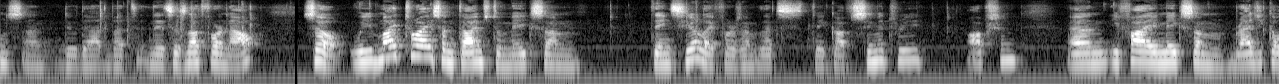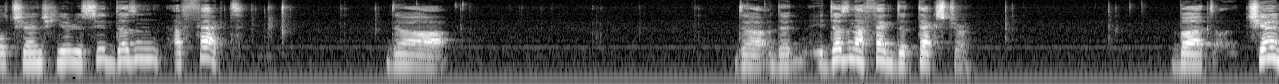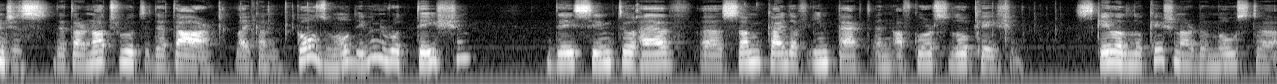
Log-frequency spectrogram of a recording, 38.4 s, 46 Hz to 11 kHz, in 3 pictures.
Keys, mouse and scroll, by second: 1.8 a, 2.0 alt+q, 2.3 alt+q, 2.4 alt+q, 3.5 Tab, 3.5 click, 4.2 click, 4.5-5.1 scroll down 2, 5.3 g, 8.0 click, 9.3 g, 11.8 middle click, 12.6 Tab, 12.9-13.2 middle drag, 13.3 scroll up 2, 13.7-14.1 middle drag, 15.1 scroll down 1, 15.6 ctrl+Tab, 16.1-16.7 scroll down 2, 16.7 shift+middle click, 17.3 click, 18.6 scroll up 2, 19.7 scroll down 1, 20.3 middle click, 20.8 scroll up 2, 22.3-22.7 scroll down 2, 24.0 middle click, 24.8 s, 28.5 r, 33.8 g, 35.9 s.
